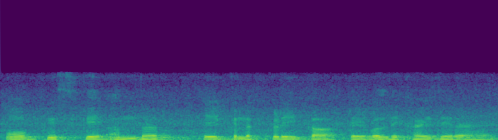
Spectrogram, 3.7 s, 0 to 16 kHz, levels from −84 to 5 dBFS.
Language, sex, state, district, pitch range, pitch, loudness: Hindi, male, Chandigarh, Chandigarh, 115-140 Hz, 125 Hz, -15 LUFS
